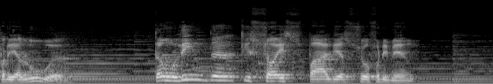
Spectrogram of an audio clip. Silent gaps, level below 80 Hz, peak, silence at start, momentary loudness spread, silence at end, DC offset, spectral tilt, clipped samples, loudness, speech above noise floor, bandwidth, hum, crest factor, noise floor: none; -56 dBFS; -4 dBFS; 0 s; 20 LU; 0 s; 1%; -7 dB/octave; under 0.1%; -18 LUFS; 21 dB; 11 kHz; none; 16 dB; -37 dBFS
